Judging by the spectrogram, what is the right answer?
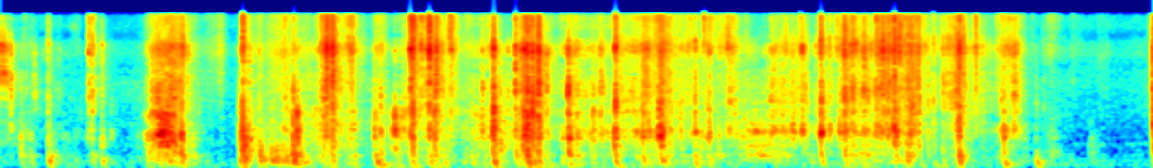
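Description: Crinkling and tearing as a cardboard trading-card blaster box is torn open and its foil card packs are pulled out and rustle in the hand, a dense run of crackles that stops shortly before the end.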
